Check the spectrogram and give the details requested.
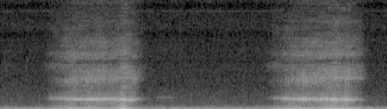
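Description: Two deep, rattling snores about three seconds apart over steady room hiss: ordinary snoring during sleep.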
